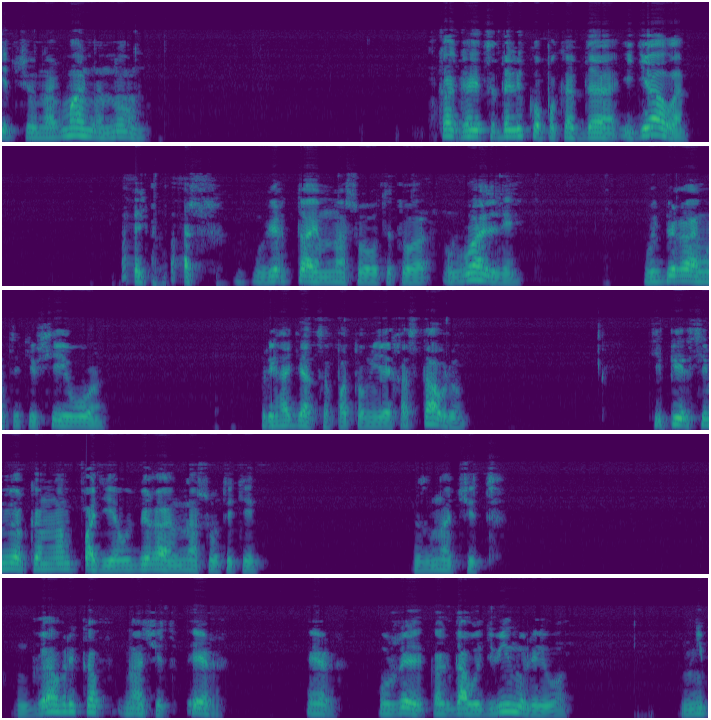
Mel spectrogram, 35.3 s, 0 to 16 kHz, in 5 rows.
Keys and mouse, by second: 0.4-1.5 middle drag, 3.8-4.4 middle drag, 5.1-6.6 middle drag, 8.8 alt+h, 10.5-11.4 middle drag, 12.3 middle click, 13.4-14.0 drag, 15.3-16.4 drag, 17.9 click, 22.1 click, 30.4-33.4 drag, 34.9 g.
